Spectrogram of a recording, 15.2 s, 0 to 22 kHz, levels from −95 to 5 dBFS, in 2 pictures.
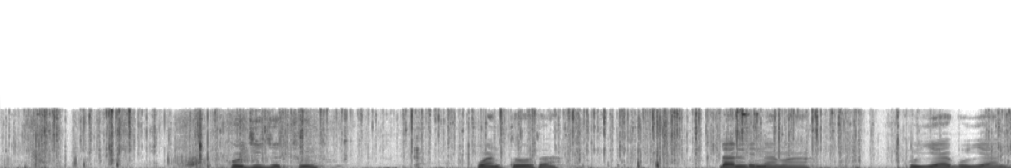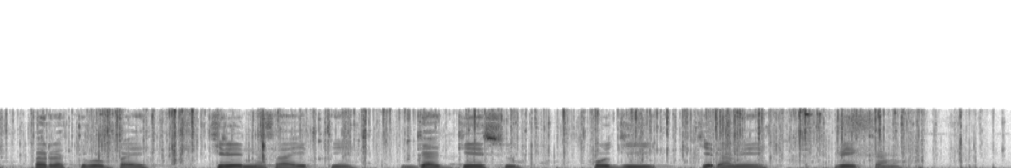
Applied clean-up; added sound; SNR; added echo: none; Keys jangling; 9 dB; none.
